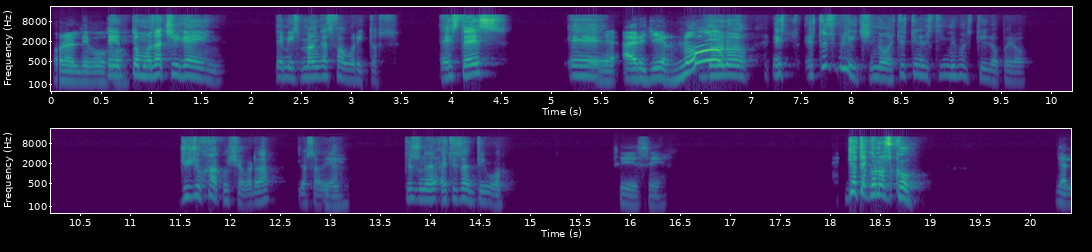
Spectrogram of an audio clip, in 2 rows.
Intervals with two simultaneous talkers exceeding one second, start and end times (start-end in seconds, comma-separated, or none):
none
